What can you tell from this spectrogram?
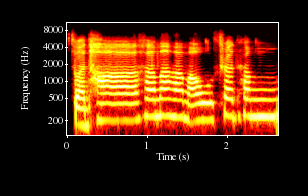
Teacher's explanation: ಮೂರ್ಧನಿಷ ಇದೆ ನಾಲಿಗೆ ಹೋಗಿ ಮೇಲೆ ಹತ್ತಬೇಕು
